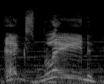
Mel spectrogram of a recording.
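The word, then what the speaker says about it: χ-blade: yeah it means the x-blade it's just pronounced like keyblade even though it's just one keyblade ah the series is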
